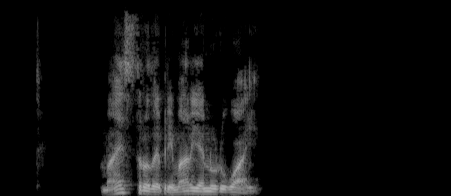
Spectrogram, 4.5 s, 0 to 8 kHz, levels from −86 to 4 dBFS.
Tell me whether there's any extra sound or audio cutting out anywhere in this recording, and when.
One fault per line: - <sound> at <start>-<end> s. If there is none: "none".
none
